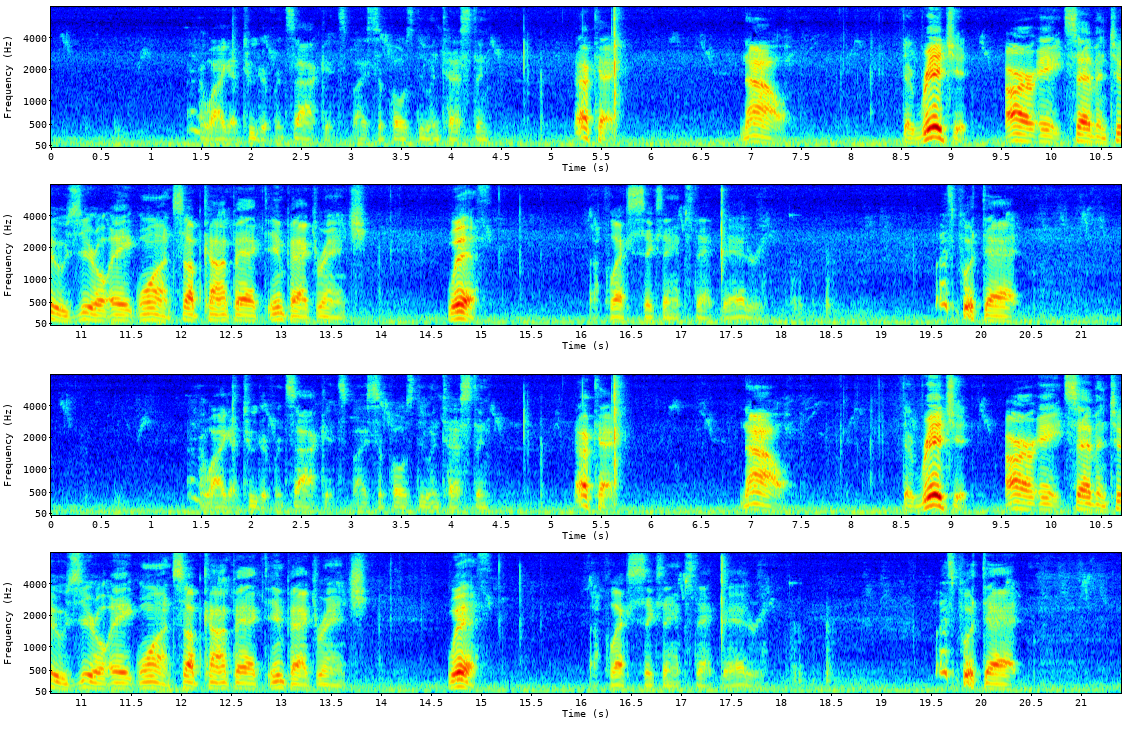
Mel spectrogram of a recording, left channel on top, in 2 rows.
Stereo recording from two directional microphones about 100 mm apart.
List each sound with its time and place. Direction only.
1.6 s speech: 20° left (ahead or behind)
3.8 s speech: 30° left (ahead or behind)
6.9 s speech: 35° left (ahead or behind)
8.4 s speech: 45° left (ahead or behind)
16.0 s speech: 65° left (ahead or behind)
19.5 s speech: 35° left (ahead or behind)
